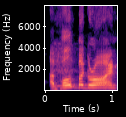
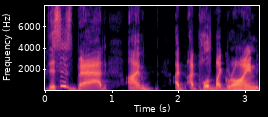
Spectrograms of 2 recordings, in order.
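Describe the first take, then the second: First: High, hammed-up cry of agony; mock pained shout. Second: Lightly acted complaint, higher pitch; retold grumble about an injury, pitched up a little; mock complaint. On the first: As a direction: wail it like a comically injured hero. Hero howling over pulled groin. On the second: First take of hero's complaint.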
